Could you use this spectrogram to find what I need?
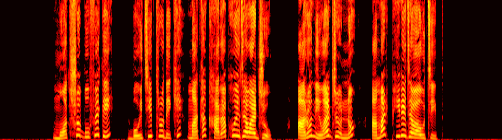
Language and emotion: Bengali, surprised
